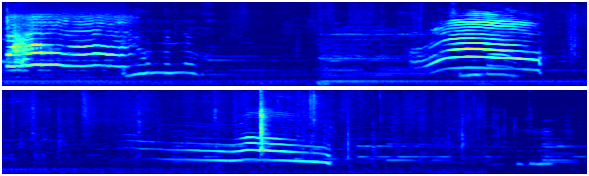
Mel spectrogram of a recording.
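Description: Domestic cat yowling at an intruding neighbour's cat in a territorial standoff: three long drawn-out yowls, one at the start, one rising then falling about three seconds in, and a long falling one near the middle to late part, over background music.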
